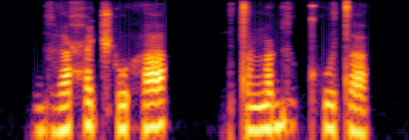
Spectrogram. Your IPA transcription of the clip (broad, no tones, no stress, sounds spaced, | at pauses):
ɡʱ ɛ ħ i t͡ʃʼ u h a | tˤ ɛ ŋ y ɡʱ i kʷʰ i t a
